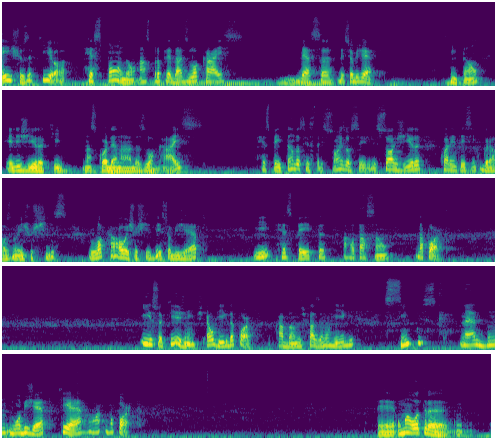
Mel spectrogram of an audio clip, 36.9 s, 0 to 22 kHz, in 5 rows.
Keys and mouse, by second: 3.5 r, 8.0 r, 9.4-10.1 typing, 17.9-20.7 ctrl+middle click, 19.1 click, 20.0 middle click, 20.1 middle click, 20.2 middle click, 20.4 ctrl+middle click, 20.7 middle click, 21.4 r, 23.4 ctrl+middle click, 23.9 ctrl+middle click, 24.0 shift+middle click, 25.9 click, 26.3 x, 31.4-32.3 middle click, 31.9 middle click, 33.2 shift+middle click, 33.3 shift+middle click, 33.8 ctrl+middle click, 33.9 ctrl+middle click, 35.7 click, 36.5 ctrl+middle click.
